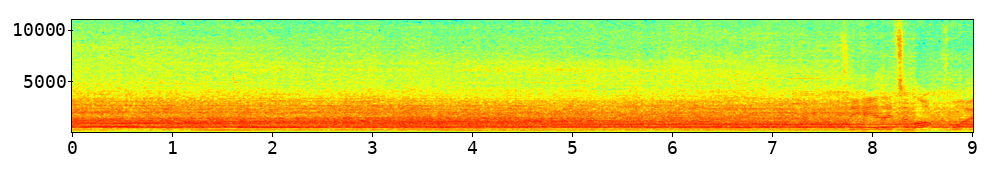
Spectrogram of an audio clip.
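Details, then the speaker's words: Bridgeport mill Vari-Speed head after service and reassembly, speed dial being raised: smooth steady whir rising gently with speed, no knocks or grinding; quiet, normal running. "so this is how the head should sound once it's been serviced nice and quiet"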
